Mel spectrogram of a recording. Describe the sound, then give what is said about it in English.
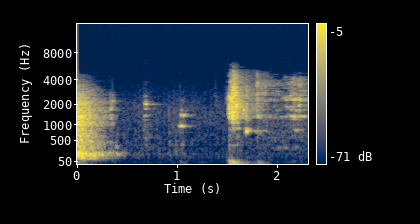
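A door shuts: a rustling burst, a couple of small latch-like clicks, then a dull low thump with a brief rattle as it closes. “Close that door before you open the curtain, will you?”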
